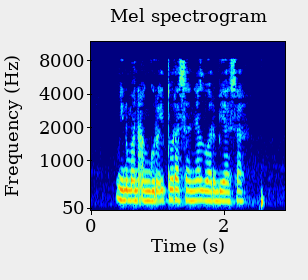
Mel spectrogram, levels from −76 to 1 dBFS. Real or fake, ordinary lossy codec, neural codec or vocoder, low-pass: real; MP3, 32 kbps; none; 10.8 kHz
